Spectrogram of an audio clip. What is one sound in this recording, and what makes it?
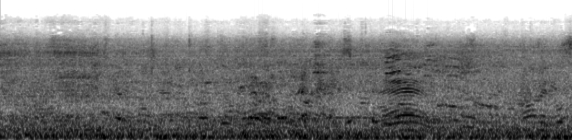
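Adults chat casually nearby outdoors.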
